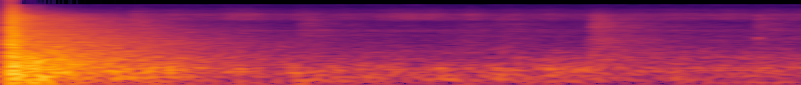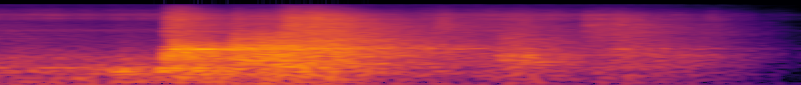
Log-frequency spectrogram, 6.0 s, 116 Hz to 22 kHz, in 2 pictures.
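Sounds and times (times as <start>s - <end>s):
bowling ball hit hard: 0.0s - 1.4s, 3.4s - 5.2s.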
